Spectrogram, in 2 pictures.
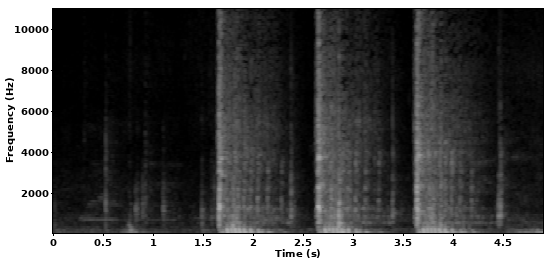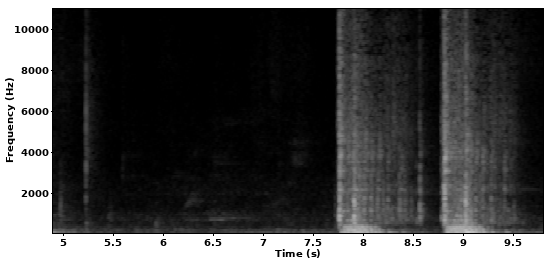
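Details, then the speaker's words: Thunder Bay Y43 post hole digger that won't start but acts like it will: several short pops and sputters catch briefly and die between pulls, never running; hard starting, later fired with a little throttle. "The complaint is it won't start, but it acts like it's going to."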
